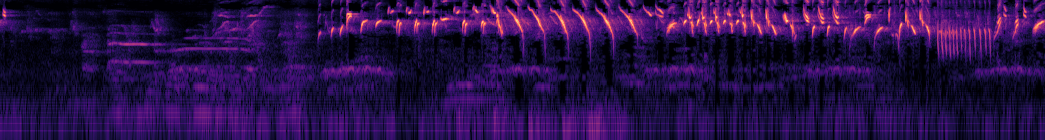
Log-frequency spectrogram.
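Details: Near silence and faint twitters for about three seconds, then finch × canary hybrids break into an energetic, rapid trilled song of repeated high slurred notes that continues to the end.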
